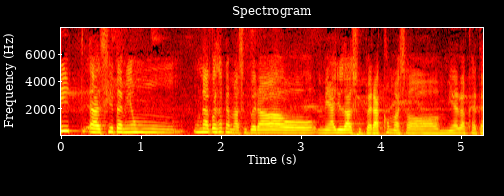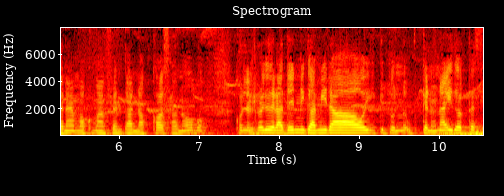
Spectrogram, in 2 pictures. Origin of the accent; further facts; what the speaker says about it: Jaén, Andalusia, Spain; accent: Jaén; Ponerme a locutar y luego escucharme con mi acento del Jaén profundo, ¿no?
